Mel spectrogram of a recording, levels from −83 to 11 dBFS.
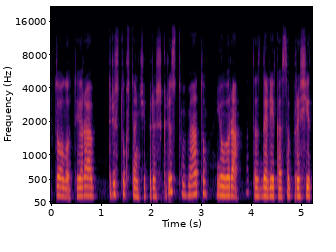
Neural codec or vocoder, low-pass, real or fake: vocoder, 48 kHz, 128 mel bands, Vocos; 14.4 kHz; fake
